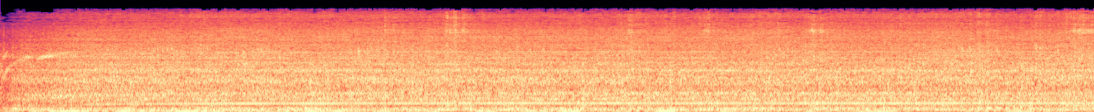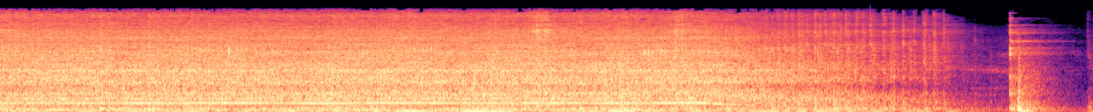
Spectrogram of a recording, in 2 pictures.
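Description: An electric mixer drones loudly and steadily while beating red velvet cake batter with vanilla, holding one pitch for about fourteen seconds before winding down, followed by a brief clatter.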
